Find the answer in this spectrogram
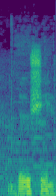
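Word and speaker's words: Bushi: Don't make him angry by mispronouncing his name now. He's gonna hurt you. Bushy, right? How do you say it? Bushy.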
